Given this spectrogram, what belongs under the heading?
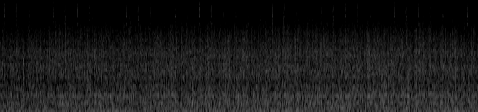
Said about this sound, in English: The rain outside seems to be coming down even harder, but the atmosphere inside the store remains peaceful and unchanging.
